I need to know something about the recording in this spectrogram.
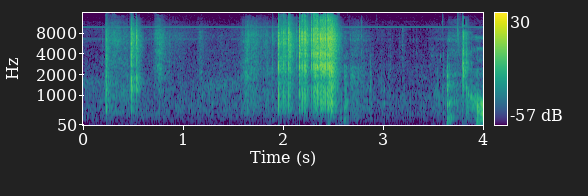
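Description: Hands handling a small polystyrene model and its little LiPo battery: a few light clicks, then a loud rustling scrape lasting about a second around the middle, and a couple more clicks near the end.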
